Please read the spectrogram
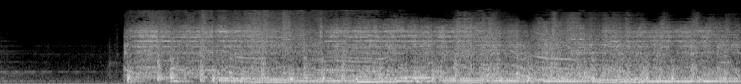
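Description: Rock music: a quiet opening, then the full band with drums and guitar comes in suddenly about a second in.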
